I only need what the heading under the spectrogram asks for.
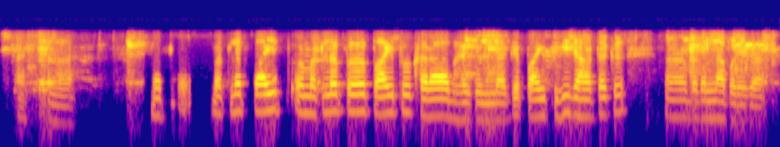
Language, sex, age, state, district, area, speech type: Hindi, male, 45-60, Uttar Pradesh, Hardoi, rural, conversation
